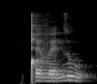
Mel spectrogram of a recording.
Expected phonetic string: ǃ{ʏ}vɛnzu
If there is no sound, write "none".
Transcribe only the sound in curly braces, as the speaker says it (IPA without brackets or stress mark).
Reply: ɛ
